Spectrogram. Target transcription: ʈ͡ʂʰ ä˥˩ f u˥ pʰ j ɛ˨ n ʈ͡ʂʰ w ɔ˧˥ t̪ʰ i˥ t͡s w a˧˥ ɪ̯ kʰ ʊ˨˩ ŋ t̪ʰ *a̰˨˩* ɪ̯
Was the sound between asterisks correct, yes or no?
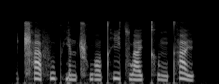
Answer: no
